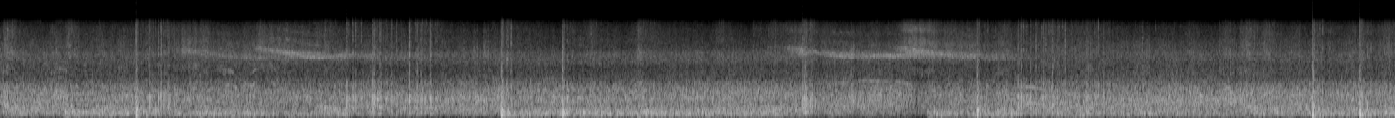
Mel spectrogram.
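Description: Aerial fireworks burst with sharp bangs overhead.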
